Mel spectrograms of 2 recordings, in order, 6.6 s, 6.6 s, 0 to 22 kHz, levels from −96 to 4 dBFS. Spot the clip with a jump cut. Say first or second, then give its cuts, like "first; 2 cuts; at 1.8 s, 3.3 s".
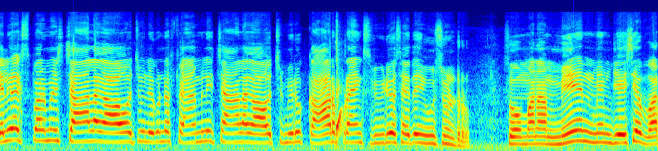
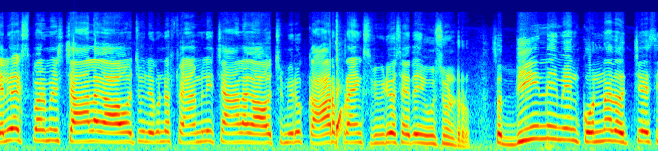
second; 1 cut; at 4.8 s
